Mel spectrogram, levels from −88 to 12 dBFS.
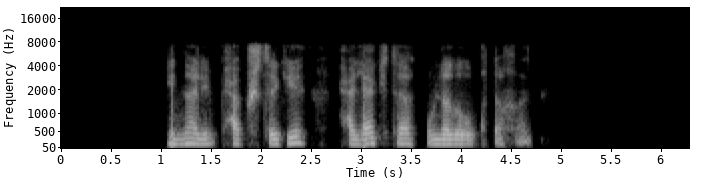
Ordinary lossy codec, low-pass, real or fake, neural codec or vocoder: Opus, 16 kbps; 7.2 kHz; real; none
